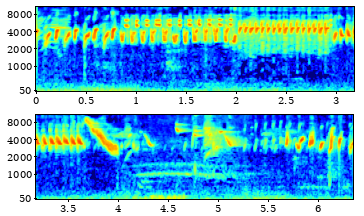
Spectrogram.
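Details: European goldfinch singing in a training recording meant to motivate goldfinches and chicks to sing: rapid high twittering notes, bright buzzy bursts, then steep downward slurs and scattered chirps, with a quiet low rumble underneath.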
